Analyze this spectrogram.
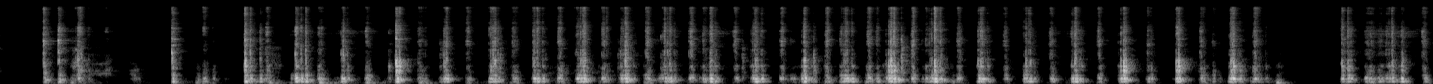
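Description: Small hand file rasping back and forth over the flared end of a metal rivet on a die-cast toy truck, filing the flare off so the rivet can be pushed out. A few scattered strokes, then a steady run of quick strokes, about four or five a second, that breaks off briefly near the end.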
